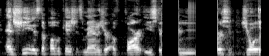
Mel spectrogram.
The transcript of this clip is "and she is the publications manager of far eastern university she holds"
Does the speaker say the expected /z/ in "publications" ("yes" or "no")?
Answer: yes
